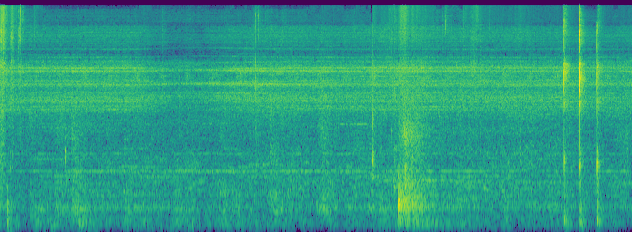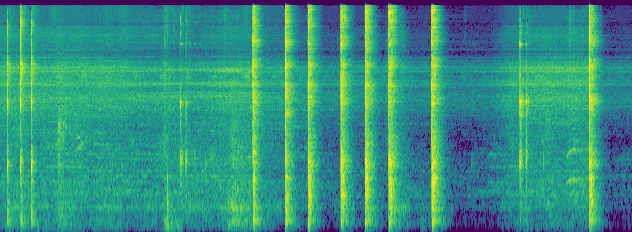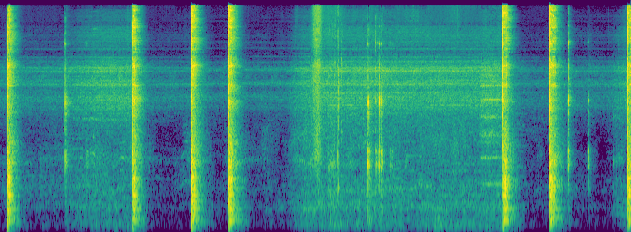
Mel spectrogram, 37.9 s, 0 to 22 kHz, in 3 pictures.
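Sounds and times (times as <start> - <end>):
hammer striking metal: 17.7 - 20.7, 21.3 - 21.6, 24.4 - 24.7, 25.4 - 25.7, 27.9 - 28.2, 29.1 - 30.2, 34.9 - 35.7, 36.3 - 36.6.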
